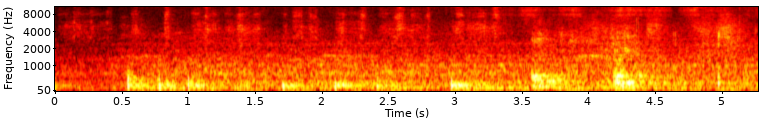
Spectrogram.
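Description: Pen or chalk strokes scratch out a trigonometry problem in short, irregular bursts, close and fairly quiet, with soft taps between strokes and a faint room hum.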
